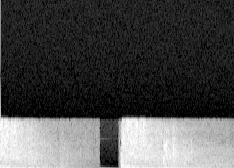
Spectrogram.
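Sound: explosion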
